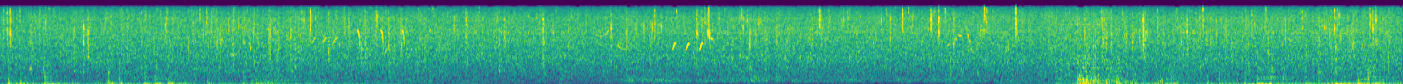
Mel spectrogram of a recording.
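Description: Heavy rain falling steadily on leaves, with a low rumble of thunder. The rumble dies down partway through, then returns with a sudden louder crack of thunder about eleven seconds in and keeps rolling.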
